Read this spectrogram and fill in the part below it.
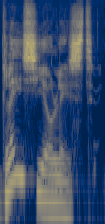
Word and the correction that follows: glaciologist: Nee, glaci glaciologist in het Engels, glacioloog in het Nederlands.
